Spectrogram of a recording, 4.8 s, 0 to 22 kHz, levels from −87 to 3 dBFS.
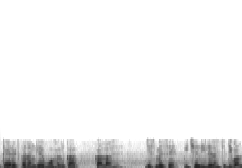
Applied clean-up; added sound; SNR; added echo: none; none; none; none.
